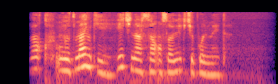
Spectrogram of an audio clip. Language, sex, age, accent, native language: Uzbek, female, 12-17, Qashqadaryo, Uzbek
